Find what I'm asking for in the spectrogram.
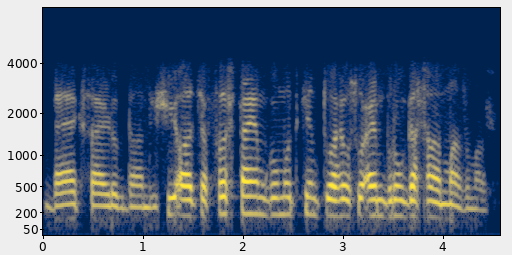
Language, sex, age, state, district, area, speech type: Kashmiri, male, 45-60, Jammu and Kashmir, Ganderbal, urban, conversation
